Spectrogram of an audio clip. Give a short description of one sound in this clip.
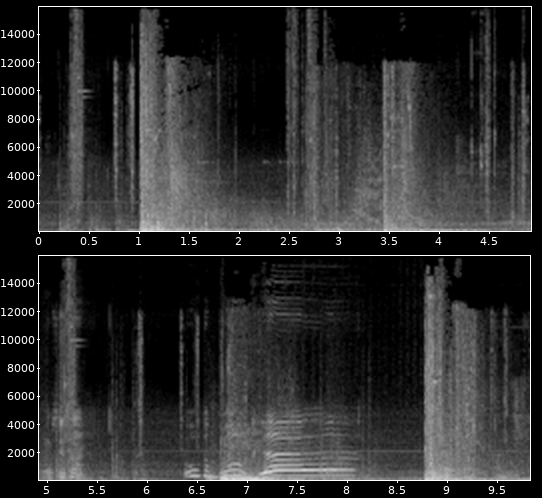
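Gunshots bang in quick bursts.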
